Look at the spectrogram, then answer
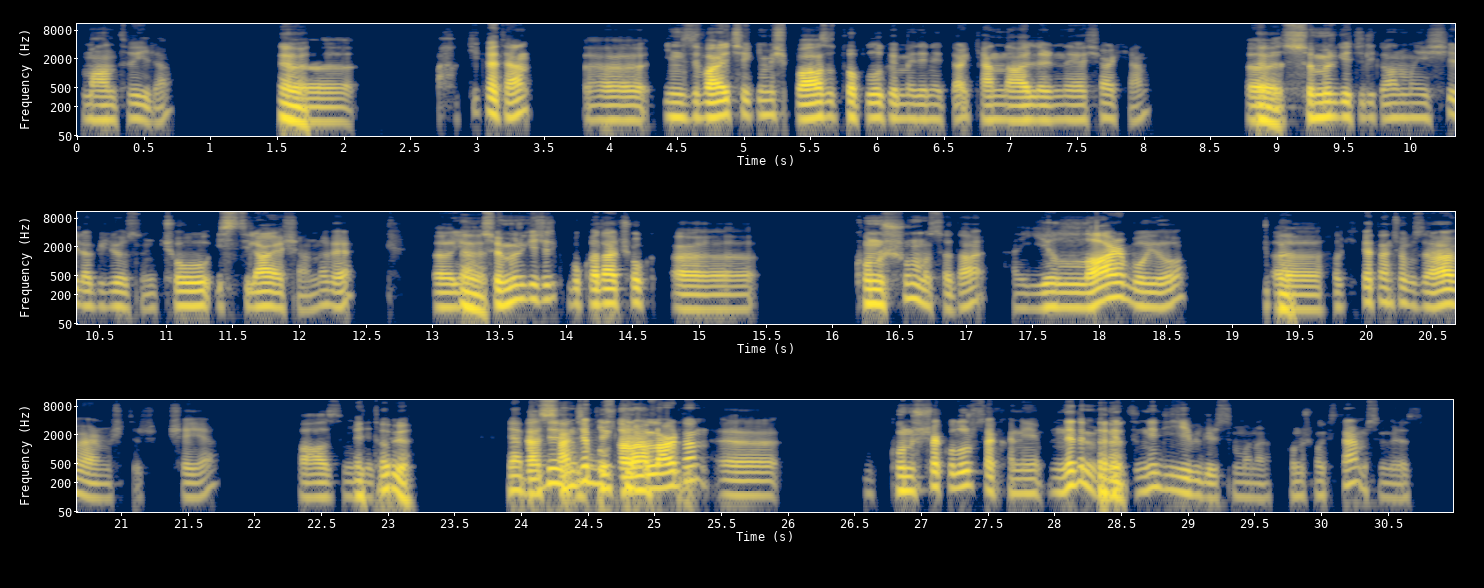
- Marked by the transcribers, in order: other background noise; stressed: "yıllar"; tapping; other noise
- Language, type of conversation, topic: Turkish, unstructured, Tarihte sömürgecilik neden bu kadar büyük zararlara yol açtı?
